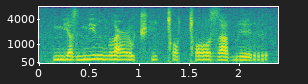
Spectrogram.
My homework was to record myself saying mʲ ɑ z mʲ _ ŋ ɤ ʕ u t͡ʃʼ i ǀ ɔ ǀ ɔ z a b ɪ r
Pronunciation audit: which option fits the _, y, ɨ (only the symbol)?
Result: ɨ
